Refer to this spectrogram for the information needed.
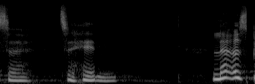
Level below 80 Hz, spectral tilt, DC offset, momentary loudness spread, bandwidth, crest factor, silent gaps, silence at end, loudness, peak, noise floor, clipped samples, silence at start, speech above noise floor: -76 dBFS; -4 dB/octave; under 0.1%; 14 LU; 17.5 kHz; 16 dB; none; 0 s; -36 LUFS; -20 dBFS; -67 dBFS; under 0.1%; 0 s; 33 dB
